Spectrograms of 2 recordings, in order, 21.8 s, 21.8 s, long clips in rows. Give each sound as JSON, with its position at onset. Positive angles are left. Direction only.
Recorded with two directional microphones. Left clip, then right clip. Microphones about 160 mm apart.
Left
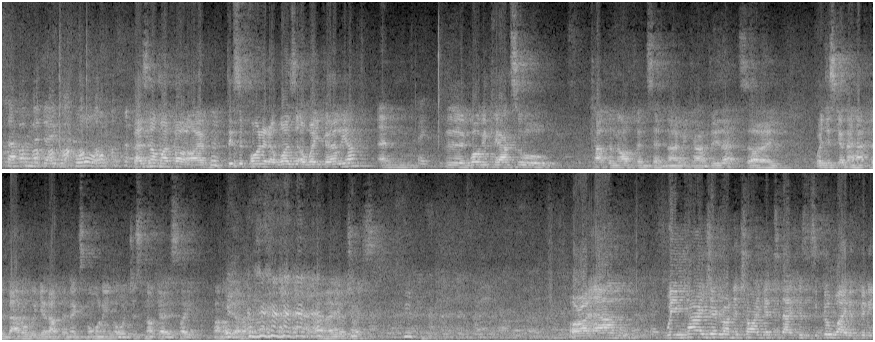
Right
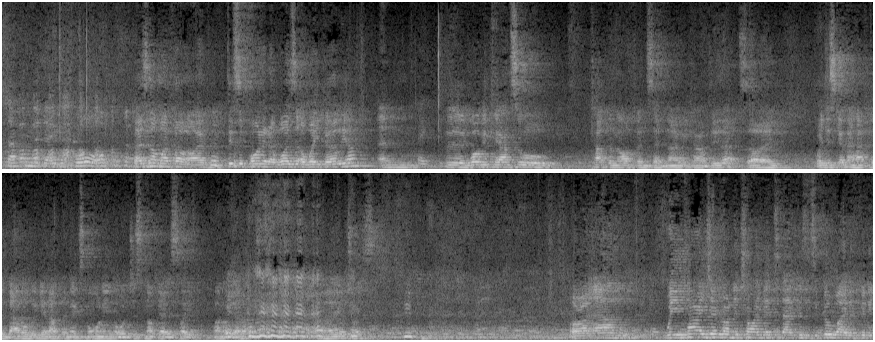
{"t": 0.1, "sound": "speech", "side_deg": 25}
{"t": 14.1, "sound": "speech", "side_deg": -5}
{"t": 14.7, "sound": "speech", "side_deg": 30}
{"t": 18.0, "sound": "speech", "side_deg": 35}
